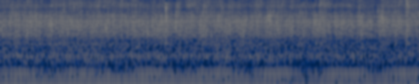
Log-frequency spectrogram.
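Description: Lemon juice splashes into a hot pan.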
